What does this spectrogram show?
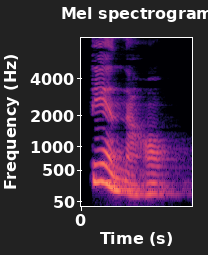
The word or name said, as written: diannao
